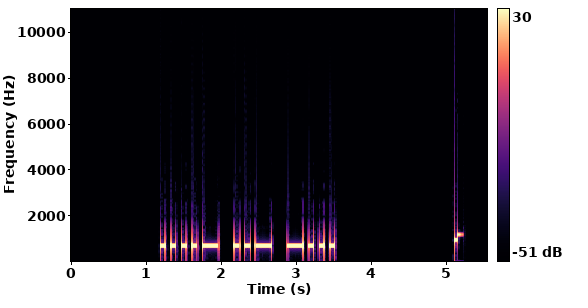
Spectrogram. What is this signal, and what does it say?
Morse code, heard as a keyed tone, about 17 wpm, 700 Hz. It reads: 4UB
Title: Three Challenging Letter-Number Combinations 17wpm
